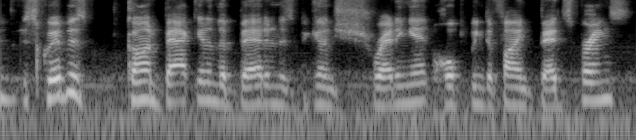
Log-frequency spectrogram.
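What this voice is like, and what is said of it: Usual voice. Nothing is said of it.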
